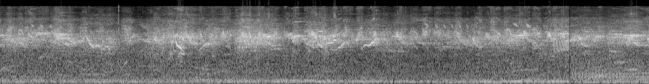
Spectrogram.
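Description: Air mancur songbirds in cages at a busy bird market fill the air with loud, overlapping high chirps and tweets, a constant dense chorus close at hand with no speech.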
